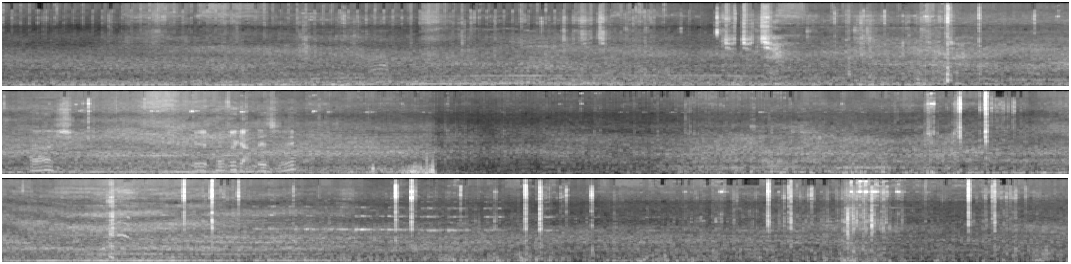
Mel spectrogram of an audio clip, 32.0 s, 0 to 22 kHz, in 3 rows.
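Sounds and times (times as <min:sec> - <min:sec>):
car passing by: 0:01.2 - 0:14.9, 0:20.9 - 0:26.1
bicycle shifter and chain clicks: 0:19.8 - 0:21.0, 0:22.9 - 0:31.7.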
